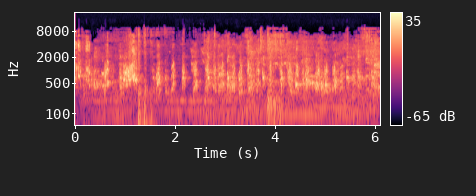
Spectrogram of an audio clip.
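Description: Aseel chickens clucking and squawking in a coop, a dense run of short calls one after another.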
